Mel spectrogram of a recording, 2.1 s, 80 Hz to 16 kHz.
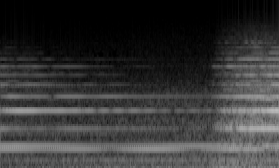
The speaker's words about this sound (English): after the new clock gate was built, they sent away and got a new bell, which is the bell that's there now, which is 1783. So, but we know that there was a bell there before that because there's references to it. There's references to it being rung.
